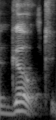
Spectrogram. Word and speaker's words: GOAT: In fact, they call him in English the GOAT, G-O-A-T, which stands for the greatest of all time.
